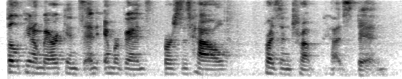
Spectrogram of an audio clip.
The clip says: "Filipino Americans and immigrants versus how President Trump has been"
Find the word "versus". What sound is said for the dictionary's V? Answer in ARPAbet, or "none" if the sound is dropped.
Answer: V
